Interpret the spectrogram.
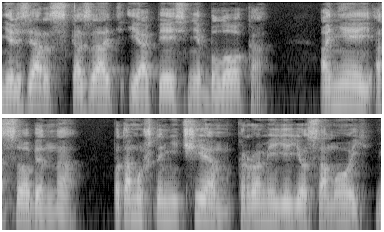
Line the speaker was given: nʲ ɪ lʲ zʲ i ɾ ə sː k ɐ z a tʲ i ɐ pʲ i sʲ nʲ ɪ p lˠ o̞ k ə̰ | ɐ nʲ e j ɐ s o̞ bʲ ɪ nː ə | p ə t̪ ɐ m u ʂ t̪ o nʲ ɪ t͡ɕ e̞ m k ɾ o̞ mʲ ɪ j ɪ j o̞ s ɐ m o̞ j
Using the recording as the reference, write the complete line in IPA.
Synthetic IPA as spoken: nʲ ɪ lʲ zʲ a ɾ ə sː k ɐ z a tʲ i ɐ pʲ e sʲ nʲ ɪ b lˠ o̞ k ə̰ | ɐ nʲ e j ɐ s o̞ bʲ ɪ nː ə | p ə t̪ ɐ m u ʂ t̪ o nʲ ɪ t͡ɕ e̞ m k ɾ o̞ mʲ ɪ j ɪ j o̞ s ɐ m o̞ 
